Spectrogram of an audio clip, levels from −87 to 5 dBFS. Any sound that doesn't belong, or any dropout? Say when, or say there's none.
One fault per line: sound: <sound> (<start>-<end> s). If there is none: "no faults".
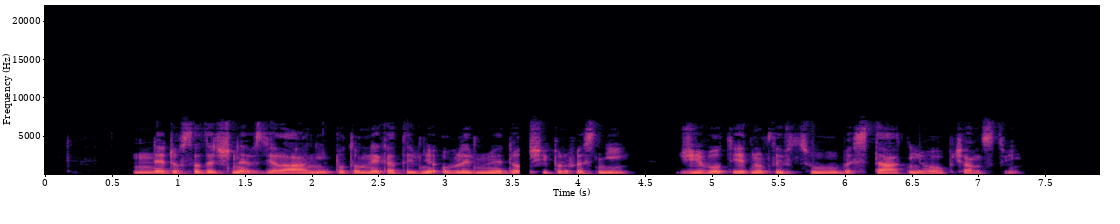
sound: dropout (3.5-3.6 s)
